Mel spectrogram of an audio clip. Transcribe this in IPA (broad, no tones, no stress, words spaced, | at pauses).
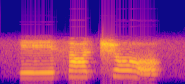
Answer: eθɑ t͡ʃɔ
